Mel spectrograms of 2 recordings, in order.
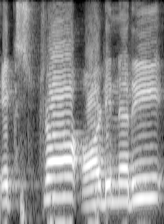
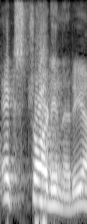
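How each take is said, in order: First: It is said as two separate parts. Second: It is said as one blended word. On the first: The speaker calls it wrong. "ఎక్స్ట్రా ఆర్డినరీ అని అనద్దు" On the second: The speaker calls it right. "ఎక్స్ట్రాడినరీ అనండి"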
